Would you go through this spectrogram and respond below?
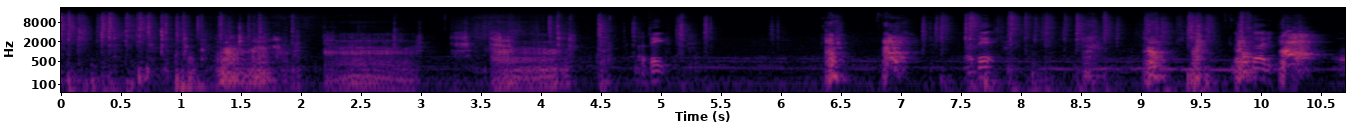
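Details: Pembroke Welsh Corgi growling while playing with a toy: rough, grumbling rumbles and a few short barks in bursts, mixed with a person's spoken commands.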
